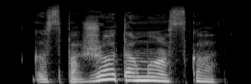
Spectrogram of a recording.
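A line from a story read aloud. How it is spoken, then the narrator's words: Growled in unison. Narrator (Russian): хором рыкнули на меня все трое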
